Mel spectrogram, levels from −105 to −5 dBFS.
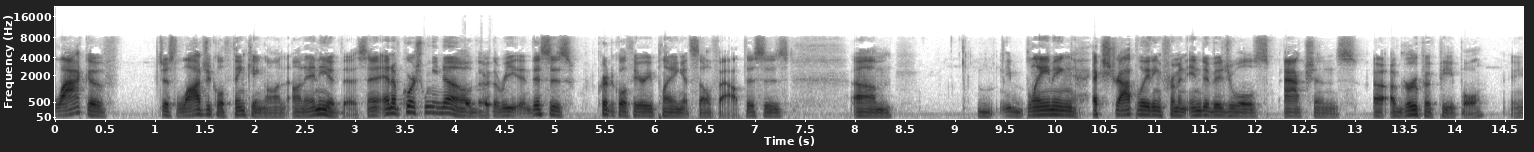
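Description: Right after "and of course", from 3.67 to 4.39 s, the call stream suffered repeated packet loss (robotic sound). Six gaps, the longest 41 ms, were patched by stretching the preceding sound, filling roughly a fifth of that span. The speech turns choppy, with fragments missing.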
